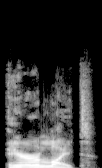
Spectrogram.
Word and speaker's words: Heir: minutes, is called uh Air Light, which where it's spelled H E I R. So, as in um you know, your heirs in in a estate planning sense.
